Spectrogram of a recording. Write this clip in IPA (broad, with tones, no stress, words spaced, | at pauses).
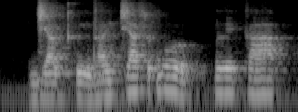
d͡ʑa˨ʊ̯kʰĩ˨da˦ɪ̯ t͡ɕä˦sʰʊ˦ʔwo˦˨ʊ̯ | le˦kä˦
